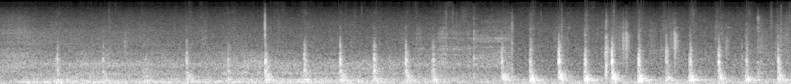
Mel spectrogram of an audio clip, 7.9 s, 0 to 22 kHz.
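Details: VAZ 2106 front steering idler arm on the right side, jerked up and down by hand: sharp hollow clunks in quick bursts, three or four a second. Worn idler arm; needs replacing or a rebuild kit.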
